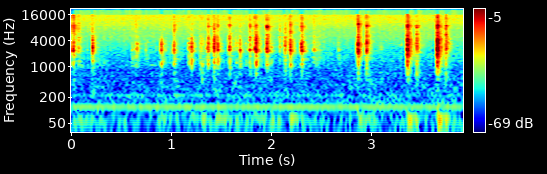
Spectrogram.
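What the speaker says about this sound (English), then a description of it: "This is the GK66 typing on my phone" Rapid clicky keystrokes on a GK66 60% optical mechanical keyboard connected by Bluetooth, irregular bursts of typing close up against a quiet low hum.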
